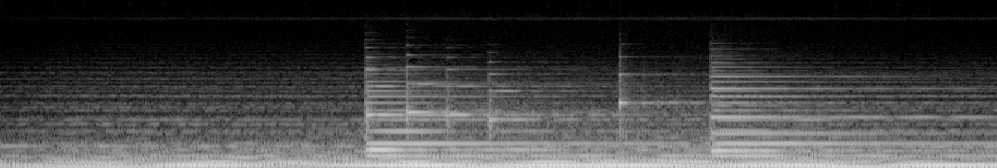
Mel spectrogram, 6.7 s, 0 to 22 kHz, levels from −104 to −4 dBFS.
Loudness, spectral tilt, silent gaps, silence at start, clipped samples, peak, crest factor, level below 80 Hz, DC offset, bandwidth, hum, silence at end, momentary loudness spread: -26 LUFS; -10 dB/octave; none; 0 s; under 0.1%; -10 dBFS; 12 dB; -24 dBFS; under 0.1%; 4.5 kHz; none; 0 s; 8 LU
